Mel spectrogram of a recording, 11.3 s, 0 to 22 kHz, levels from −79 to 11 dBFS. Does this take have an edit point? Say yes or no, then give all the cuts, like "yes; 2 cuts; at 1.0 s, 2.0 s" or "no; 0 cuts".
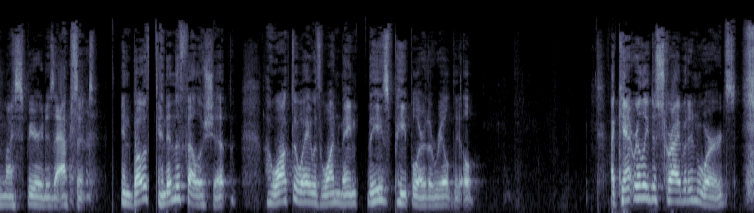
yes; 3 cuts; at 1.6 s, 2.2 s, 5.3 s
